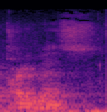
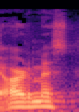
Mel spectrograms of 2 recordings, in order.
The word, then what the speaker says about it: Artemis: Artemis? I'm blanking on it now. – Artemis. – Right? Did I say it right? What did you say? Okay, Artemis.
